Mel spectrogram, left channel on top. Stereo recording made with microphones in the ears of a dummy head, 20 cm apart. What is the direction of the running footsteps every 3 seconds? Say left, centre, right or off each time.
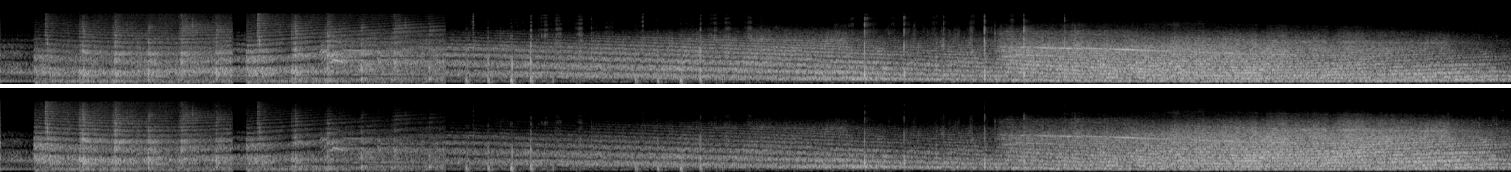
centre, left, left, left, off.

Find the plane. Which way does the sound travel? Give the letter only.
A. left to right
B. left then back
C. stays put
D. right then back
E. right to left
A.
